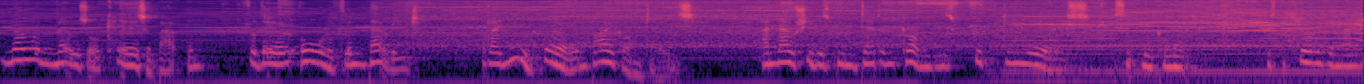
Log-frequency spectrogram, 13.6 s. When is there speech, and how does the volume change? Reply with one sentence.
The speech can be heard from 0.0 to 13.6 s, at a steady volume.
